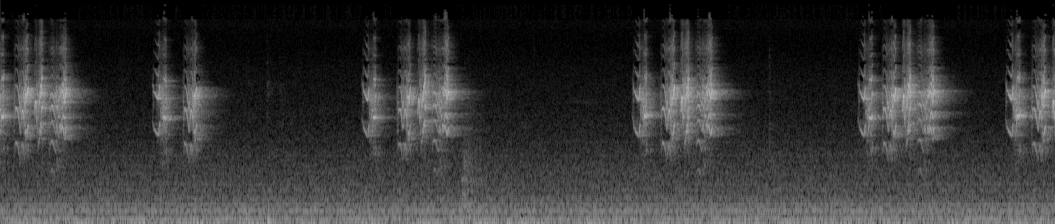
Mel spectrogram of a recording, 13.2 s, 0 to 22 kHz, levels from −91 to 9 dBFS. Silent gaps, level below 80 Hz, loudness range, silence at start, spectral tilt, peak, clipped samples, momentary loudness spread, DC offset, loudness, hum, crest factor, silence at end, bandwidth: none; -44 dBFS; 6 LU; 0 s; -0.5 dB/octave; -6 dBFS; under 0.1%; 26 LU; under 0.1%; -21 LUFS; none; 22 dB; 0 s; over 20 kHz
